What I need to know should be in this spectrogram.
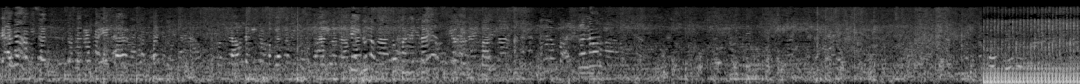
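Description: Two women chat casually close by.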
